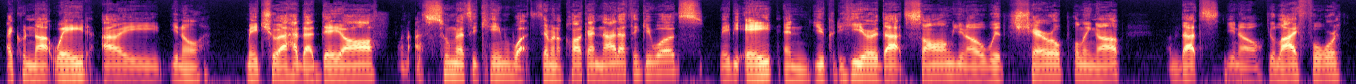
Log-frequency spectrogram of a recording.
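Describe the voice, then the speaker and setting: A man whose first language is Spanish chats enthusiastically and casually as a podcast guest, a superfan telling stories in an interview. His medium-pitched voice is level, a bit bright, clear and resonant, at a moderate pace, with no room sound.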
